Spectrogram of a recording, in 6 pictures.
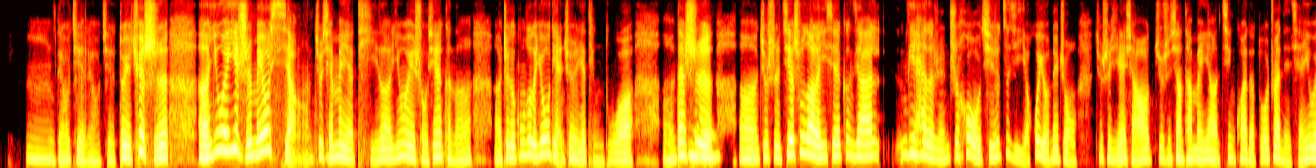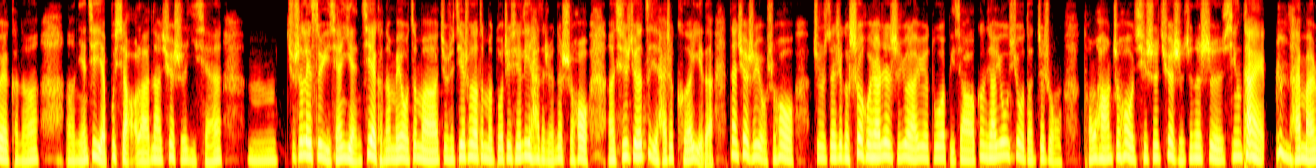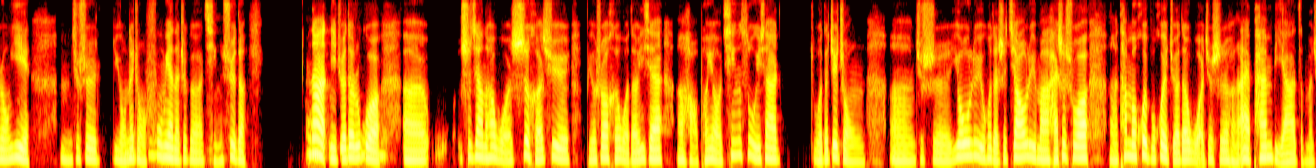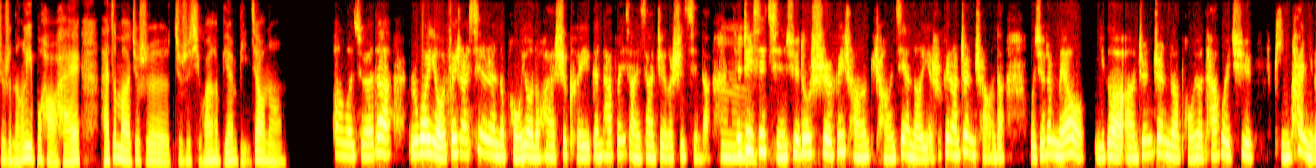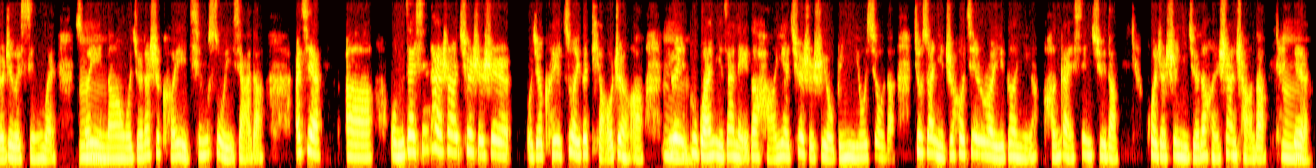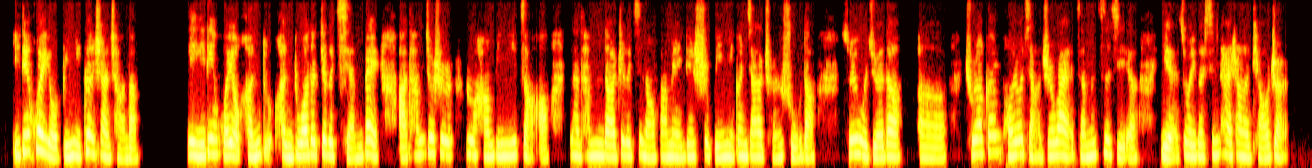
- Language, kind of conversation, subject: Chinese, advice, 看到同行快速成长时，我为什么会产生自我怀疑和成功焦虑？
- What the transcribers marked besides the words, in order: throat clearing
